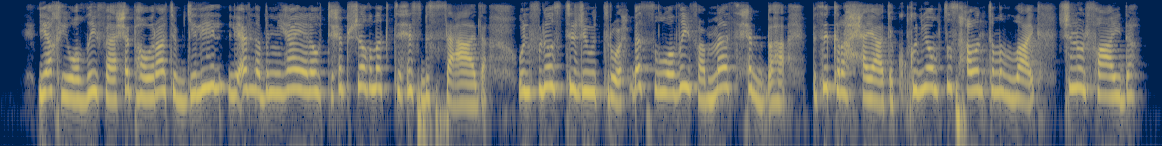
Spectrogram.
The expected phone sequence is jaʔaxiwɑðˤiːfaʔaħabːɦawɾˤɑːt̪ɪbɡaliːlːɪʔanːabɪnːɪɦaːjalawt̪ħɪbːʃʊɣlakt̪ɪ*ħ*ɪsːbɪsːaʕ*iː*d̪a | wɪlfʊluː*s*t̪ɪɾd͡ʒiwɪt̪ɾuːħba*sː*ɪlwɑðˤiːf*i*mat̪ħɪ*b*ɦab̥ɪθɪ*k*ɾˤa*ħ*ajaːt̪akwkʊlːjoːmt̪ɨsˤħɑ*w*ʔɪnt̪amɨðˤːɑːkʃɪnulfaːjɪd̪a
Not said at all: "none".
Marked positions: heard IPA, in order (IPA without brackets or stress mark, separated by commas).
ħ, aː, s, sː, a, bː, k, ħ, w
